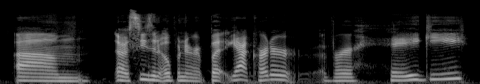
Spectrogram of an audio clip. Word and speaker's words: Verhaeghe: And we apologize if we're butchering it, but we searched the social media webs, interwebs, for how to pronounce Carter Vaghi. Did I do it right? – No, you didn't. – Verhaeghe. Carter Verhaeghe. We'll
